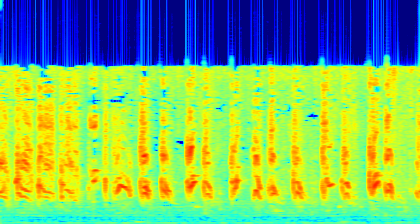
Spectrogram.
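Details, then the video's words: Captive decoy Eurasian siskin singing softly, half-voiced, in the evening: rapid high twittering notes with thin whistled slurs, about three bursts per second, close and clear over a faint low hum. "Песня моего манного чижа"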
